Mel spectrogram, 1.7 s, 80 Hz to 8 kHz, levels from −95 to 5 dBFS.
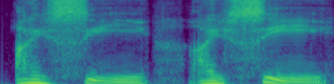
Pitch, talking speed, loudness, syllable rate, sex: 105 Hz, 145 wpm, -19 LUFS, 3.0 syllables/s, male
